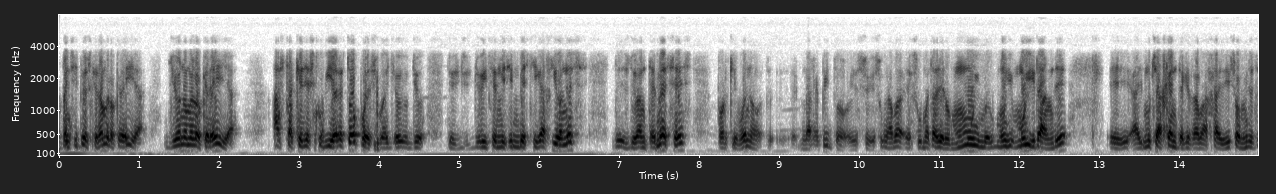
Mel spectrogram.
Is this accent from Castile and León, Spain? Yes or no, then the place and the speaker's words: no; Galicia, Spain; yo soy gallego, yo he crecido en el campo también, en una granja en Galicia, que a la época, eran 400 hectáreas, la granja más grande de Galicia y moderna, y una de las más grandes de España.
